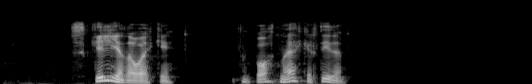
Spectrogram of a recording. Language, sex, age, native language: Icelandic, male, 50-59, Icelandic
